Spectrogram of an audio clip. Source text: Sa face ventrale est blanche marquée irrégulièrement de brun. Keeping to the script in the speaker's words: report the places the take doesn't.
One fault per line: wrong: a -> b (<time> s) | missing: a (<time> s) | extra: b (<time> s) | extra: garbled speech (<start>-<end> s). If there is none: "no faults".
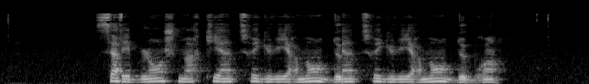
missing: face ventrale (1.2 s)
extra: irrégulièrement de (3.4 s)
